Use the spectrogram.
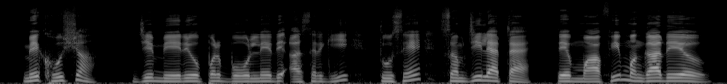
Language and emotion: Dogri, happy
